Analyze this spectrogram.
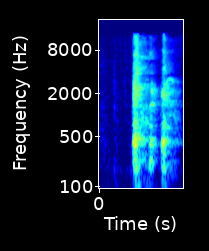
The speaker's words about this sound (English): Pardon me. I'm in recovery mode. I'm still hacking and coughing a bit. But God is healing me and restoring me. Pardon me.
